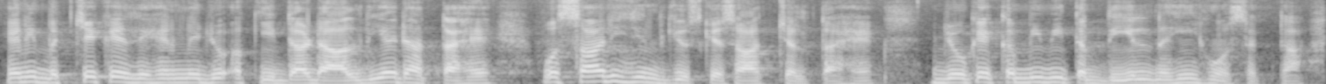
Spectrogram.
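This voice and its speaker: A man, lecturing on a poem and explaining it line by line, reading the verse slowly. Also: medium pitch, animated, warm tone. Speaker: literature lecturer.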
